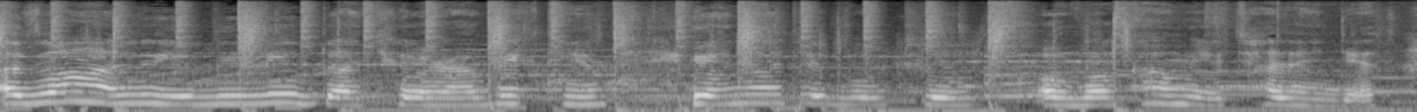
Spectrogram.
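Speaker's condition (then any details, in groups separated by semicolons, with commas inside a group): Cerebral palsy; from birth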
